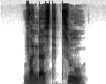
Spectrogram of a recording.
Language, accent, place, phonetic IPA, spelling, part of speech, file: German, Germany, Berlin, [ˌvandɐst ˈt͡suː], wanderst zu, verb, De-wanderst zu.ogg
- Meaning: second-person singular present of zuwandern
